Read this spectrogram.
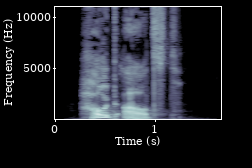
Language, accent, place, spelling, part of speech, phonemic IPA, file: German, Germany, Berlin, Hautarzt, noun, /ˈhaʊ̯taʁtst/, De-Hautarzt.ogg
- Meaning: dermatologist (male or of unspecified gender) (one who is skilled, professes or practices dermatology)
